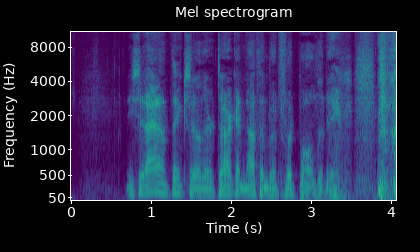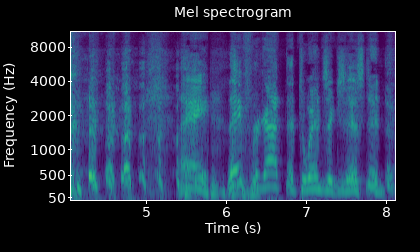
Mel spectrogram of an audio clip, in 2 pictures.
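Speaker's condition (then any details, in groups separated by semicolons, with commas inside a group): No condition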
